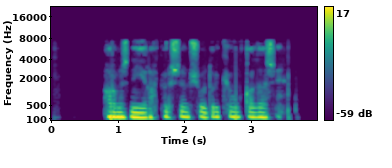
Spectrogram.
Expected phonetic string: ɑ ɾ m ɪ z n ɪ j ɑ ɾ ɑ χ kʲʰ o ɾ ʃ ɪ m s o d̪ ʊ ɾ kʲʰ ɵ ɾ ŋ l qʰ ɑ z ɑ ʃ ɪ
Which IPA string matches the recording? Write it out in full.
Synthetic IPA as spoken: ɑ ɾ m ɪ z n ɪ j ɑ ɾ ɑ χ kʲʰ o ɾ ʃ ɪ m ʃ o d̪ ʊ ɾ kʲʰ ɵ ŋ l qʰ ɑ z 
